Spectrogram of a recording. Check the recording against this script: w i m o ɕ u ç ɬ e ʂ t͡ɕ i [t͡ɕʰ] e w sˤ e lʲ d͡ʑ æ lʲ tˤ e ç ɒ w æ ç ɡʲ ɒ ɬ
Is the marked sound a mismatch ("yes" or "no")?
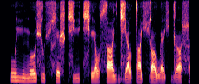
no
